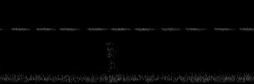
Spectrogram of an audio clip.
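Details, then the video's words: After midnight in Kokrobeite, Ghana, West Africa, a cricket gives short, high, ringing chirps about four times a second, steady and even, louder than the faint hiss and low rumble of ocean waves. "well i think the cricket is kind of louder than the ocean"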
